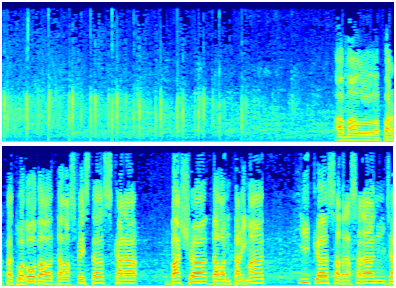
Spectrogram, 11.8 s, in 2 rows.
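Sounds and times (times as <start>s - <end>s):
crowd applause in a town hall: 0.0s - 5.0s
speech: 5.0s - 11.7s.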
